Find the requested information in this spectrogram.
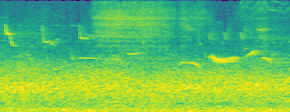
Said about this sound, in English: I'm just going to pause and listen to the birds for a second. Take a breath or two. I've been walking along the greenway. The road noise is still there. Birds are getting louder as I come away, further away from the road.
